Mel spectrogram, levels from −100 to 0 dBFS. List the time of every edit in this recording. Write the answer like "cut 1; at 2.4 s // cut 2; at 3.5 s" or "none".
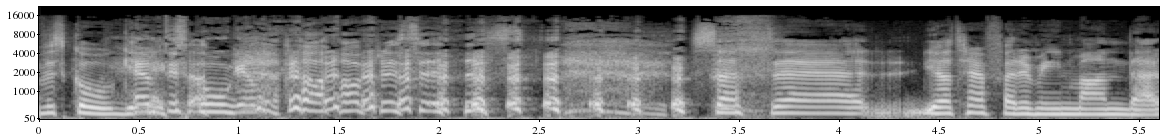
none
